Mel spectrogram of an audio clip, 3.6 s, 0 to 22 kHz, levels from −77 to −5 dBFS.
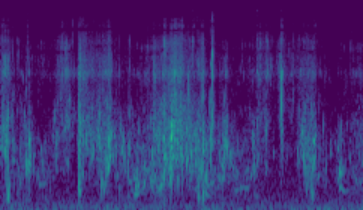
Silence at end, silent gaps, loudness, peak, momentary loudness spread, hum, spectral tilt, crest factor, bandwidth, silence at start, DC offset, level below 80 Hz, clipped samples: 0 s; none; -38 LUFS; -8 dBFS; 11 LU; none; -0.5 dB/octave; 32 dB; 18 kHz; 0 s; under 0.1%; -60 dBFS; under 0.1%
